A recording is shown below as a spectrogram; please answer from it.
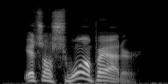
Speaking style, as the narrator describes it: cried Holmes

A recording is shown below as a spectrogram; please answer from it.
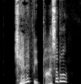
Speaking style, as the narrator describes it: Don Diego gasped

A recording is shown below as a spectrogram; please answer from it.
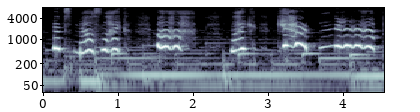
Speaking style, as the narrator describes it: cries out

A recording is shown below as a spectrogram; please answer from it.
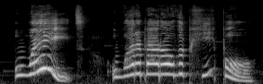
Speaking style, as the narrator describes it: Nicole shouted out

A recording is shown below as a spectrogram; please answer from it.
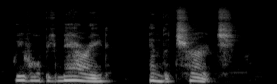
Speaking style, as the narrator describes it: He spoke softly

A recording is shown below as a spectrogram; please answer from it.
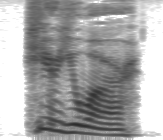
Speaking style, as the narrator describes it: began, faltering with joy

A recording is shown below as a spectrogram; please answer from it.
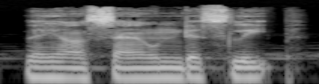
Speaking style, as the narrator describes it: he said

